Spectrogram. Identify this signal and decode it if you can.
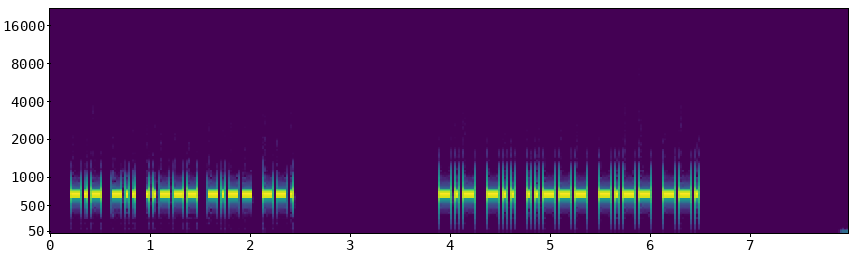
Morse code, heard as a keyed tone, about 39 wpm, 700 Hz. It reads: KD2YG KD2YG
